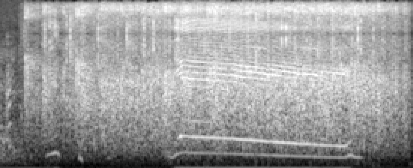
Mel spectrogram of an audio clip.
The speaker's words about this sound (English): I love the fake round of applause.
